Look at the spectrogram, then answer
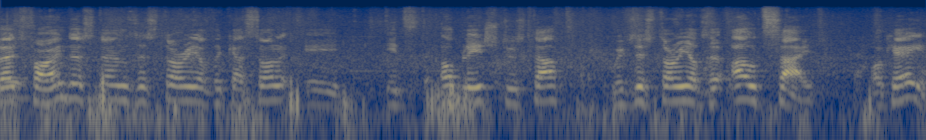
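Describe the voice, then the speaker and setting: The voice has a French accent and monotone, flat intonation at a moderate pace. Noticeable background noise sits behind it. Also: man, high pitch for a man. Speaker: chateau owner giving a tour. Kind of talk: guided tour talk.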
